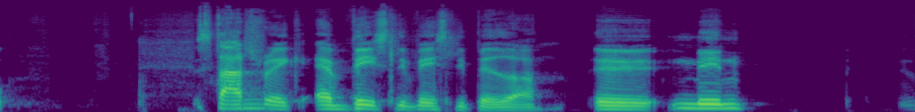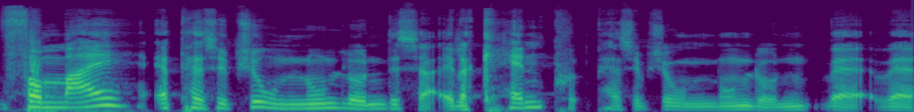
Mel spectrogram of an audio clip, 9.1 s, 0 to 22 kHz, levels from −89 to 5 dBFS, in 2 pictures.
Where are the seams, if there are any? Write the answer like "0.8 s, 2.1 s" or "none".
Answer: 1.0 s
